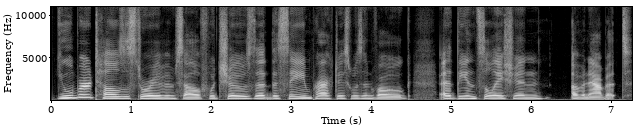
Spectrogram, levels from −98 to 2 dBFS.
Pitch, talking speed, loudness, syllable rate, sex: 200 Hz, 175 wpm, -18 LUFS, 4.8 syllables/s, female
